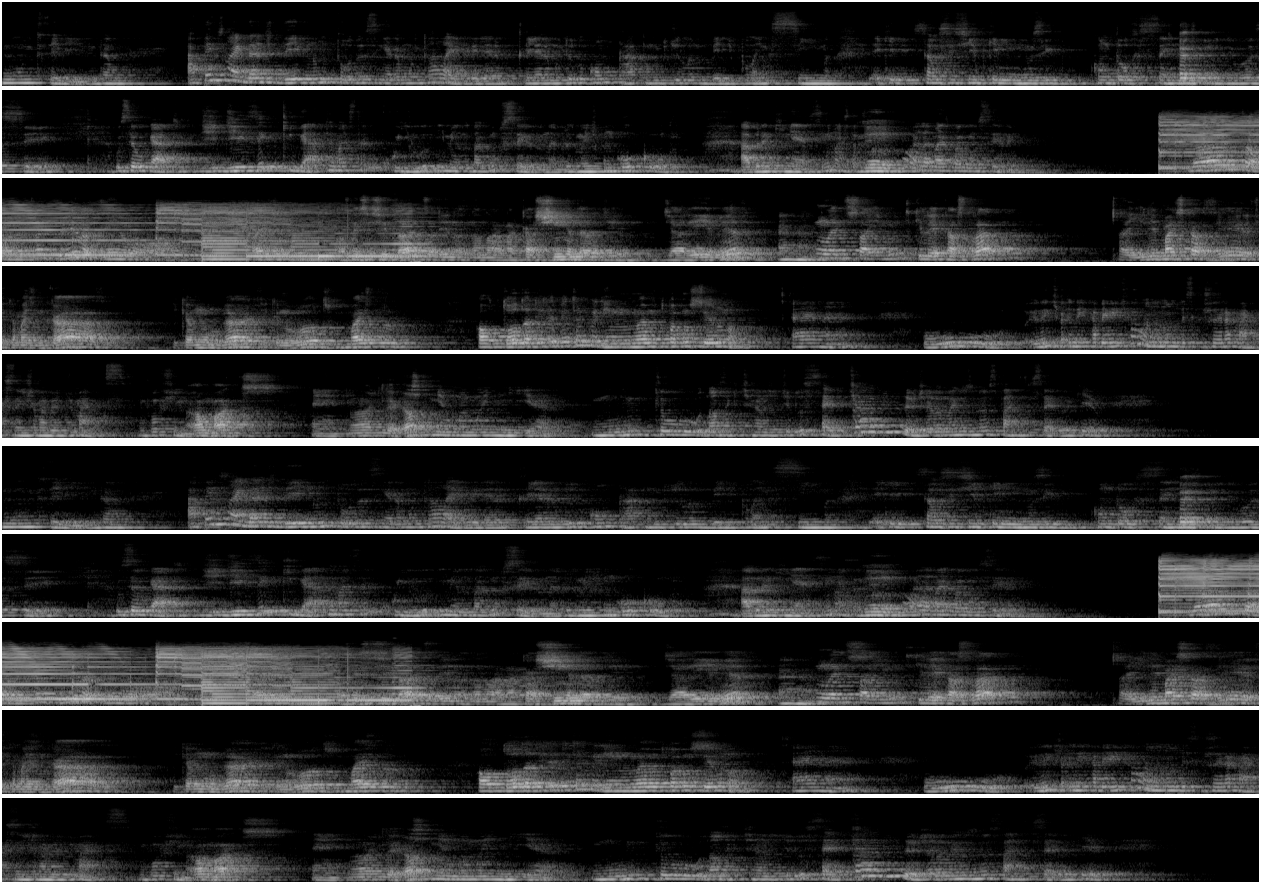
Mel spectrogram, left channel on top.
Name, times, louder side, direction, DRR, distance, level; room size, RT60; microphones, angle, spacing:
voice 1, 0.0-1.3 1.9-22.8 32.9-33.4 45.6-52.2 53.4-54.0 54.4-55.9 56.2-61.8, equal, 85° left, -1 dB, 1.9 m, -31 dB
voice 2, 11.8-12.1 21.2-21.5 24.4-26.9 27.6-31.4 31.8-32.6 33.2-35.3 36.3-38.8 39.5-41.8 42.5-45.1 52.1-53.0 53.7-54.5, left 1 dB, 45° left, 0 dB, 1.6 m, -27 dB
sound 1, 24.1-29.2, right 4 dB, 30° right, 0.5 m, -22 dB
13.0 x 5.7 x 4.2 m, 1.5 s
head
